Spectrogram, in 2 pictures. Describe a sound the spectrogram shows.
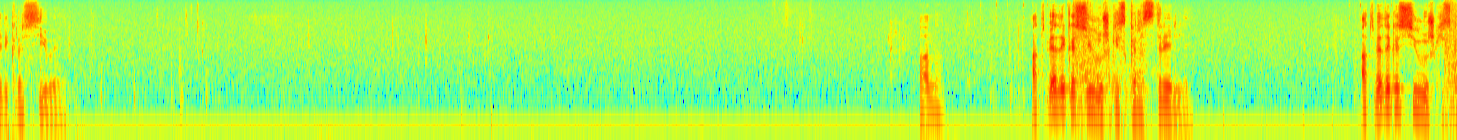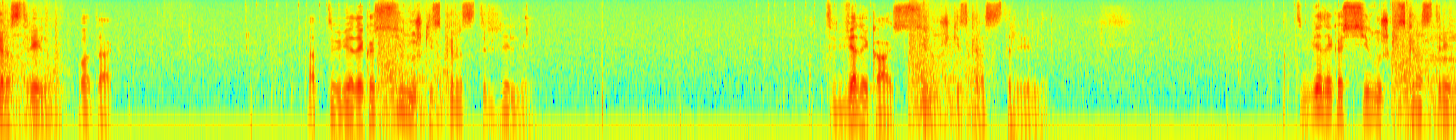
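A young man talks through a microphone in short bursts.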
